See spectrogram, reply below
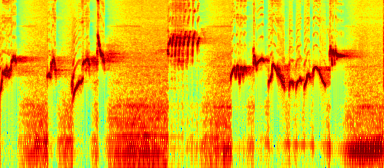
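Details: White-rumped shama, young and learning its song, making other shamas respond; clear whistled slurs and upsweeps, a short buzzy trill, then a wavering whistled phrase over soft low background noise.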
